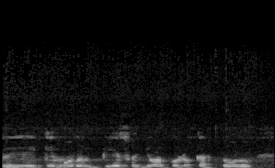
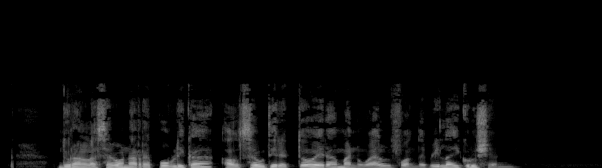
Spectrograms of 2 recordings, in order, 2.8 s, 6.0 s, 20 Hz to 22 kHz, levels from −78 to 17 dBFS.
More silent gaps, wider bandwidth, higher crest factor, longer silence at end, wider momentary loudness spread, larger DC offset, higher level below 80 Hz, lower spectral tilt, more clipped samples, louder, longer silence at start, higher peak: neither; first, 14 kHz vs 11.5 kHz; about the same, 16 dB vs 16 dB; second, 0.05 s vs 0.95 s; second, 3 LU vs 8 LU; neither; first, -64 dBFS vs -70 dBFS; about the same, -7.5 dB/octave vs -6.5 dB/octave; neither; about the same, -22 LUFS vs -21 LUFS; second, 0 s vs 0.6 s; about the same, -6 dBFS vs -6 dBFS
